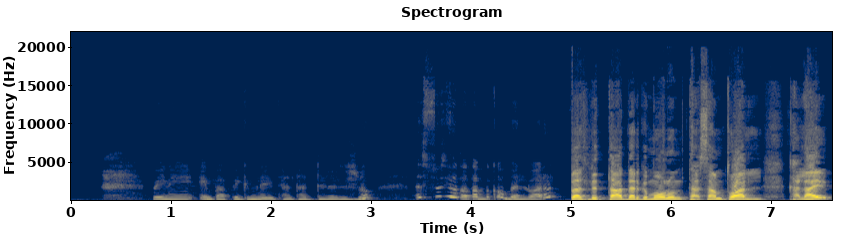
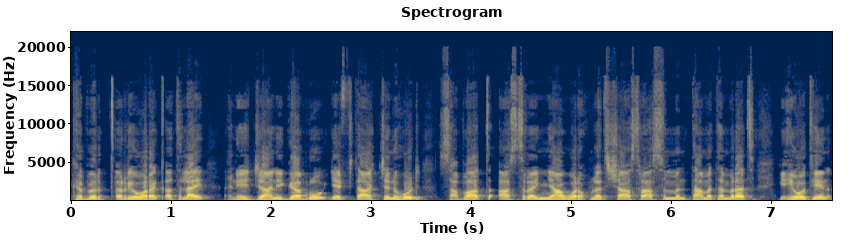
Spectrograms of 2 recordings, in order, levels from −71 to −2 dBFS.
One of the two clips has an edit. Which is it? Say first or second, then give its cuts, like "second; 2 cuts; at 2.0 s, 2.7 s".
first; 1 cut; at 5.0 s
